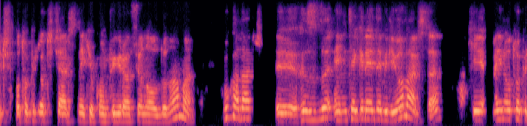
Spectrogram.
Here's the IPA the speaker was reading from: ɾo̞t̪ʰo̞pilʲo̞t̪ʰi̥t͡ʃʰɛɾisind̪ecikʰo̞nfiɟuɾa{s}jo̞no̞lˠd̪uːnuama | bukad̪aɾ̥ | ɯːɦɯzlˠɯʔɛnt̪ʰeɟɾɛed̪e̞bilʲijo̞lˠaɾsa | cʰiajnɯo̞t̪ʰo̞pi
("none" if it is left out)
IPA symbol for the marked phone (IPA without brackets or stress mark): s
